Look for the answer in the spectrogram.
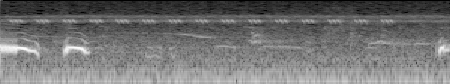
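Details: Spotted dove used as a decoy, calling at the start of the day to find a mate: two deep, husky coos close together, then quiet and a third beginning, with a steady high pulsed ticking throughout.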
